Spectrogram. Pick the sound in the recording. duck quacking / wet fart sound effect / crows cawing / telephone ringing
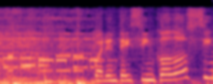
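telephone ringing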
